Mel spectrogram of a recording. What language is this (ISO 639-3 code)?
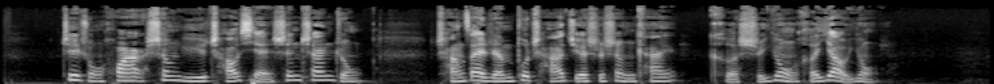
zho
